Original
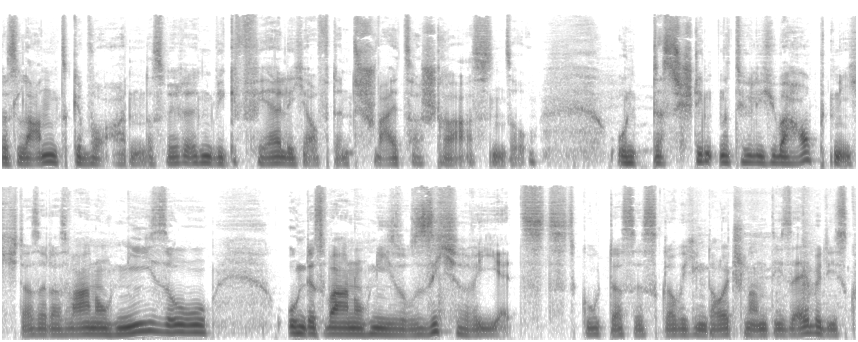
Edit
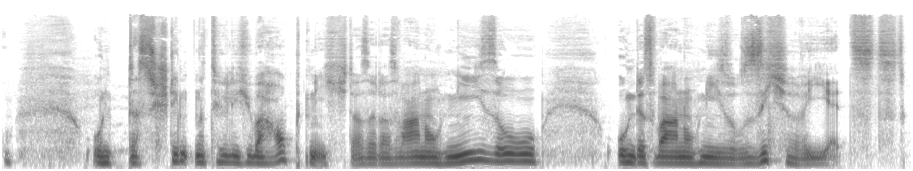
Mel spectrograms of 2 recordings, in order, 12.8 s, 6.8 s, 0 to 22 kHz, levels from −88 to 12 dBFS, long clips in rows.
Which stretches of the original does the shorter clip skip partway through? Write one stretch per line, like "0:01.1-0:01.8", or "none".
none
